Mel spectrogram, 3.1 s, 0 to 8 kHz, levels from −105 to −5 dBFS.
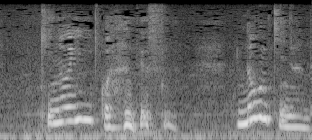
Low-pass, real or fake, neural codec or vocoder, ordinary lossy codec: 7.2 kHz; real; none; none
